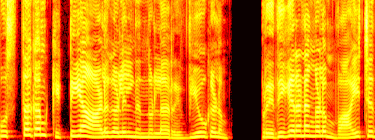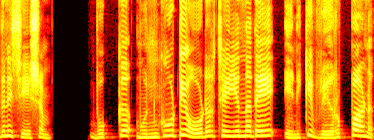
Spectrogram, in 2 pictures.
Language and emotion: Malayalam, disgusted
